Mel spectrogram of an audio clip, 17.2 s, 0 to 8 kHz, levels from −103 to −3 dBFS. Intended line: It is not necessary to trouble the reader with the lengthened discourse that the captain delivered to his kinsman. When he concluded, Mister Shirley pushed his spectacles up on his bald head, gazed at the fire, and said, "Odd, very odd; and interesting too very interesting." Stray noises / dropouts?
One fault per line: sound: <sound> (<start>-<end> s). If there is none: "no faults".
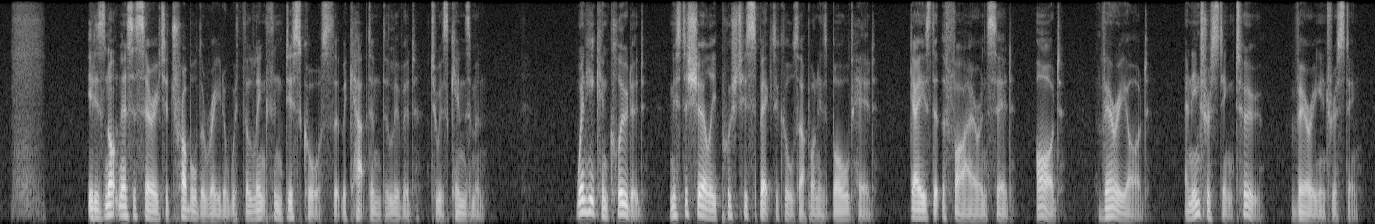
sound: breath (0.1-0.6 s)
